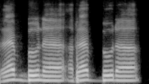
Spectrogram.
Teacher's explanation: मसलन रब्बुना में रा बारीक पड़ी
